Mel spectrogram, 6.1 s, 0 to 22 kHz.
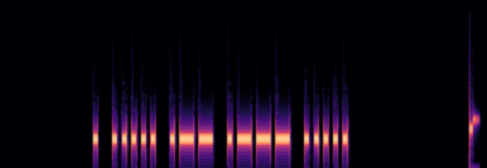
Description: Morse code, heard as a keyed tone, about 20 wpm, 700 Hz. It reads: E5WJ5
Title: Five Challenging Letter-Number Combinations 20wpm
